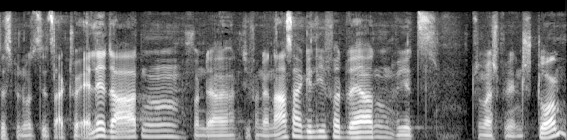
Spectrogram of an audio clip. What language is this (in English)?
German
